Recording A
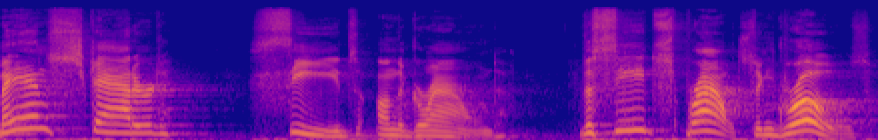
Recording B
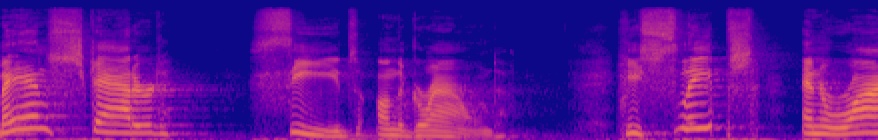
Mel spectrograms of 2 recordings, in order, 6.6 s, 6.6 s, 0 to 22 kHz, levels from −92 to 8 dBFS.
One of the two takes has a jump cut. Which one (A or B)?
A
